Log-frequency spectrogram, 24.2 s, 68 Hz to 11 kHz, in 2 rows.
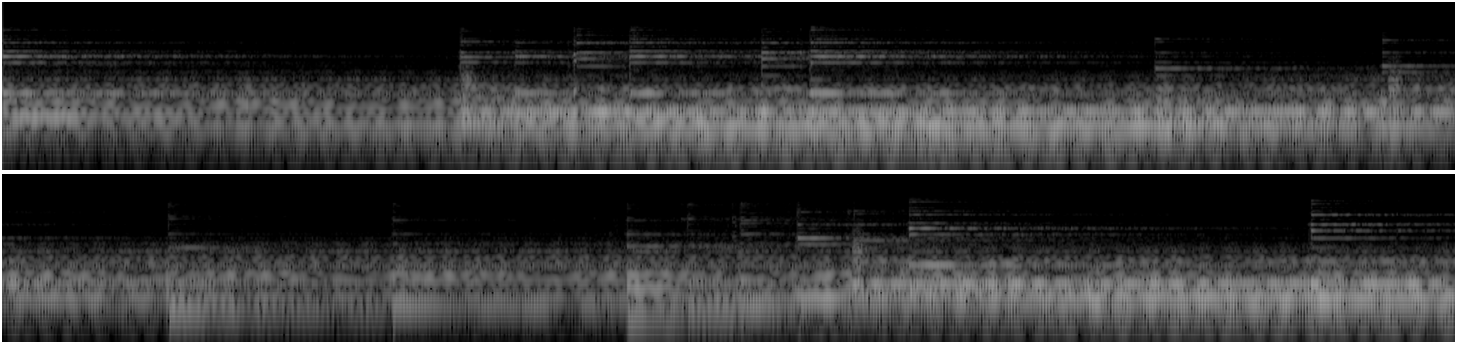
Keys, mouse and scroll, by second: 2.9-7.5 drag, 7.5-8.5 scroll up 1, 8.5-11.6 drag, 12.3-13.2 scroll down 1, 13.2-16.2 drag, 17.1-20.3 drag.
